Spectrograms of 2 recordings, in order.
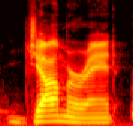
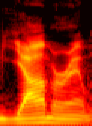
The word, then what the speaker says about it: Ja Morant: Steph Curry, Anthony Davis, Nikola Jokic, LaMelo Ball, Ja Morant, Russell, almost called him Ja Morant with a soft J, Russell Westbrook, Kevin Durant, Jimmy Butler, D'Angelo Russell, and the big avocado, Andre Drummond.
